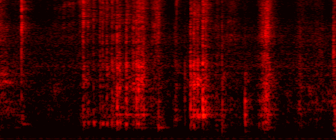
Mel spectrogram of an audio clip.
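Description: Scissors snipping cardboard flaps off a homemade periscope, a run of soft, quick crunching cuts in uneven bursts, close and faint.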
